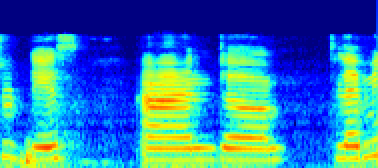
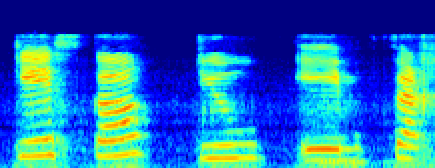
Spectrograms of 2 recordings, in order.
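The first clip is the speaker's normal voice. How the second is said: slow French, phrase broken into pieces; drawn-out teaching pronunciation with gaps between words; slow demonstration; slower than usual. Shown as a demonstration. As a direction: model it word by word for learners. Teacher models phrase slowly, then naturally.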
